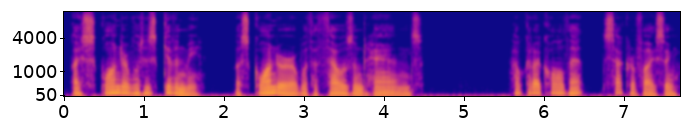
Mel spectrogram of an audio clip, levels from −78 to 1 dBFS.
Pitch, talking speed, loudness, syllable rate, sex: 110 Hz, 130 wpm, -21 LUFS, 4.5 syllables/s, male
